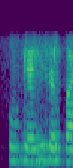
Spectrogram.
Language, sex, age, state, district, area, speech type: Hindi, female, 45-60, Uttar Pradesh, Sitapur, rural, conversation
